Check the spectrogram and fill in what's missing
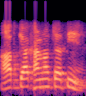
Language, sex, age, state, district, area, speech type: Hindi, male, 60+, Uttar Pradesh, Mau, rural, conversation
